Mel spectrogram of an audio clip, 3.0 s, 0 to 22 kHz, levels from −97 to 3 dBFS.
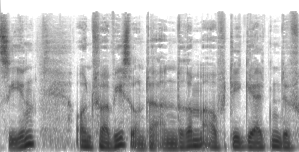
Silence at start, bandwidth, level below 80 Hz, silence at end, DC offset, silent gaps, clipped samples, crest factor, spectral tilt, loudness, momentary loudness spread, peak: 0 s; 16.5 kHz; -36 dBFS; 0 s; under 0.1%; none; under 0.1%; 16 dB; -5.5 dB/octave; -22 LUFS; 5 LU; -6 dBFS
